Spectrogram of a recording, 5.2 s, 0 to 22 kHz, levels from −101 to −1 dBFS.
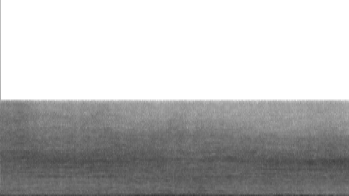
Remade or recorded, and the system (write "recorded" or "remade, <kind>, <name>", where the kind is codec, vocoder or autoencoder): remade, vocoder, Vocos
